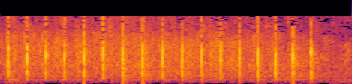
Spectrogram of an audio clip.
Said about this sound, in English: Yeah, amen. You can clap.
